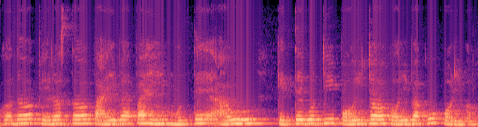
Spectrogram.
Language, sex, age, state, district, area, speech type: Odia, female, 30-45, Odisha, Khordha, rural, read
